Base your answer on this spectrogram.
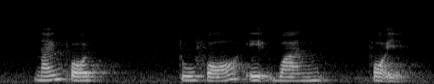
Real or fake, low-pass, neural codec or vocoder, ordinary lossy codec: fake; 7.2 kHz; codec, 16 kHz, 16 kbps, FunCodec, trained on Chinese and English, 50 frames a second; none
